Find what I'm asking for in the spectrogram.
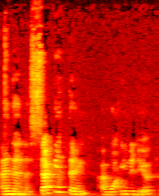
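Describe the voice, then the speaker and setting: A woman's voice: fairly high pitch, lively intonation, normal speed. A woman teacher talking through a picture book with a child, guiding and often checking for agreement. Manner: guiding, often ends statements with a checking "huh?". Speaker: teacher leading a read-aloud. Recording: roomy, distant mic, faint noise.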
